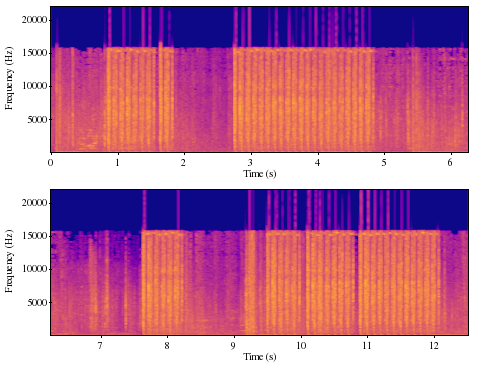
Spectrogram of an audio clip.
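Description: Bursts of automatic gunfire in the Call of Duty Modern Warfare II campaign come in loud, dense volleys separated by short gaps, repeated several times, with shouted voices between them.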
